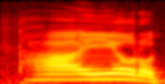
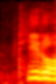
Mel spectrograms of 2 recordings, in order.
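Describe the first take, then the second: First: The first vowel sounds like 'eye'. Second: The first vowel sounds like 'ee'. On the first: The speaker calls it right. "타이어로 발음 잘하세요" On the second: The speaker calls it wrong. "T로가 아닙니다. T로 하면 아무도 못 알아듣습니다"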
